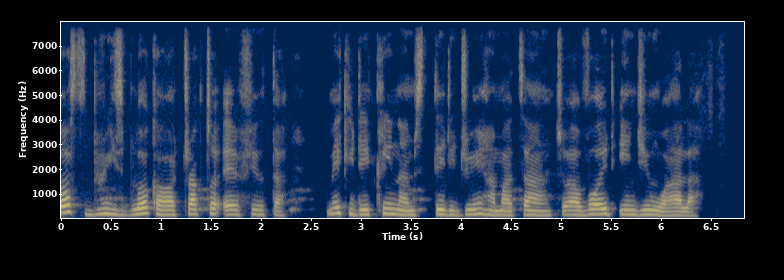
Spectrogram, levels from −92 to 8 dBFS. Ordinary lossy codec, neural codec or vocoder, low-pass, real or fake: none; none; none; real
